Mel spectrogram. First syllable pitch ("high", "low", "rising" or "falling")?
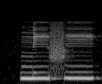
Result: high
